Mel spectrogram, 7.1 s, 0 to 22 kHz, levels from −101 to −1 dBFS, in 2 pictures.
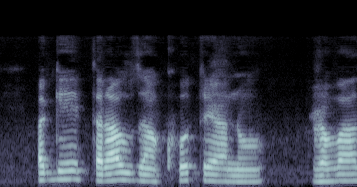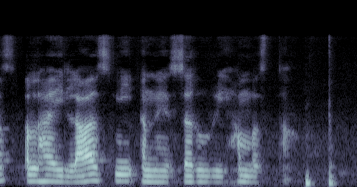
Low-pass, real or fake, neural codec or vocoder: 9.9 kHz; fake; autoencoder, 48 kHz, 128 numbers a frame, DAC-VAE, trained on Japanese speech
